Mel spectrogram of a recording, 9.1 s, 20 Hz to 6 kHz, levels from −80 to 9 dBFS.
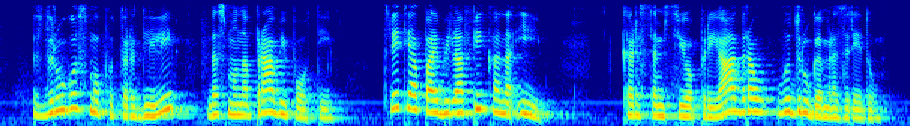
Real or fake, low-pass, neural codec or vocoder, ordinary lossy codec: real; 5.4 kHz; none; none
